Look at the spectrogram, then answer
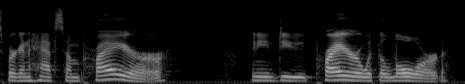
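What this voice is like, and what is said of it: Imitated strong Southern accent. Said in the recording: “She also has a very strong Southern accent. So when she talks like this.”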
